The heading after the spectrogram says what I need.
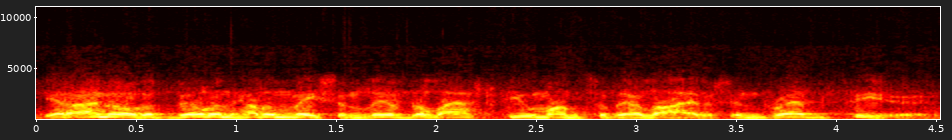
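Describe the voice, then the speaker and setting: A haunted storyteller played by a man narrates gravely in a low voice. His measured, foreboding horror delivery comes through a dull old radio recording with clear noise. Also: lightly acted. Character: solemn, haunted male storyteller mourning his best friends.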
